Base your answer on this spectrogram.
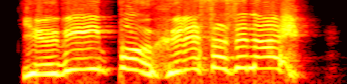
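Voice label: Vox Skill, voices, Japanese; Naila; kingsraid; voices heroes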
